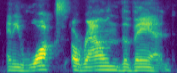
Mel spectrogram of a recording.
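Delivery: normal talking voice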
